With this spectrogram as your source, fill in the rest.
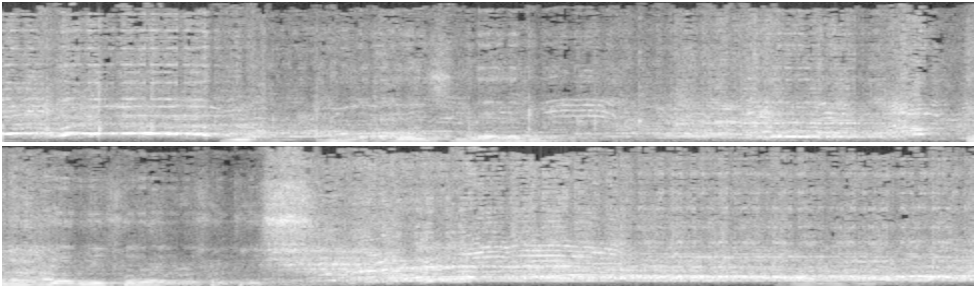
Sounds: man speaking, Speech

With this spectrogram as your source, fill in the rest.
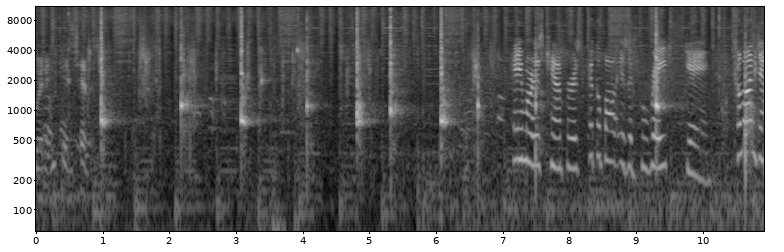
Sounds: playing badminton

